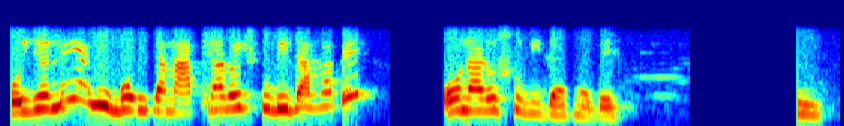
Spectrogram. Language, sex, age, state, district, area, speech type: Bengali, female, 30-45, West Bengal, Darjeeling, rural, conversation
